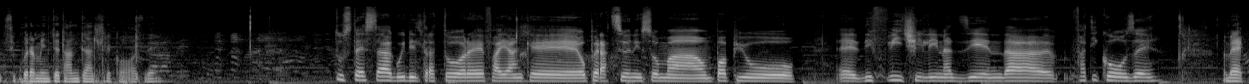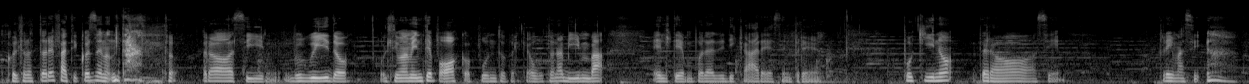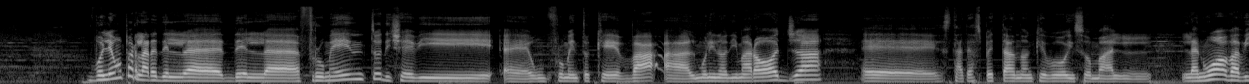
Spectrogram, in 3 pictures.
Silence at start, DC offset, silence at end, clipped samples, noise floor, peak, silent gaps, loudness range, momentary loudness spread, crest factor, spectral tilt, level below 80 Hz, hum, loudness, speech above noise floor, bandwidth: 0 s; under 0.1%; 0 s; under 0.1%; -50 dBFS; -6 dBFS; none; 6 LU; 13 LU; 20 dB; -5.5 dB/octave; -54 dBFS; none; -25 LUFS; 26 dB; 16 kHz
